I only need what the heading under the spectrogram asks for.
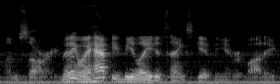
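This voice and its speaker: A middle-aged man chatting casually to viewers in a folksy, unhurried, halting way. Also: on the low side, sing-song, a bit bright, a little hiss or hum. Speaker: pipe-smoking vlogger. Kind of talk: casual rambling chat to viewers.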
